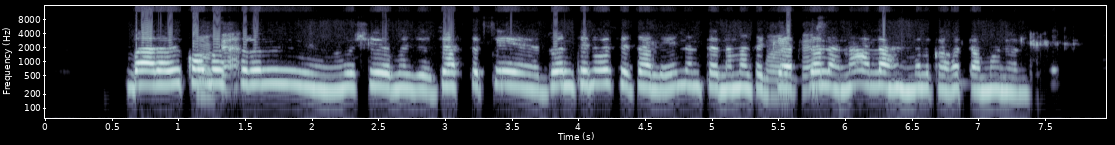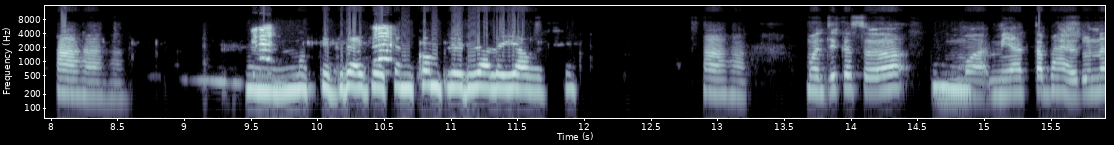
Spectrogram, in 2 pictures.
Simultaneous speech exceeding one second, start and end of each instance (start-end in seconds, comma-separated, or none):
none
